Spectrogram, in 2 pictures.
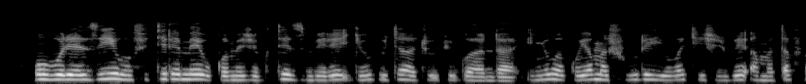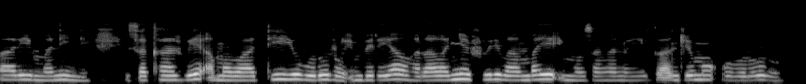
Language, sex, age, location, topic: Kinyarwanda, female, 18-24, Huye, education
